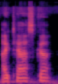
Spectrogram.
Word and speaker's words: Itasca: have a 1998 Winnebago a task is how you say it Itasca Sundancer you made me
